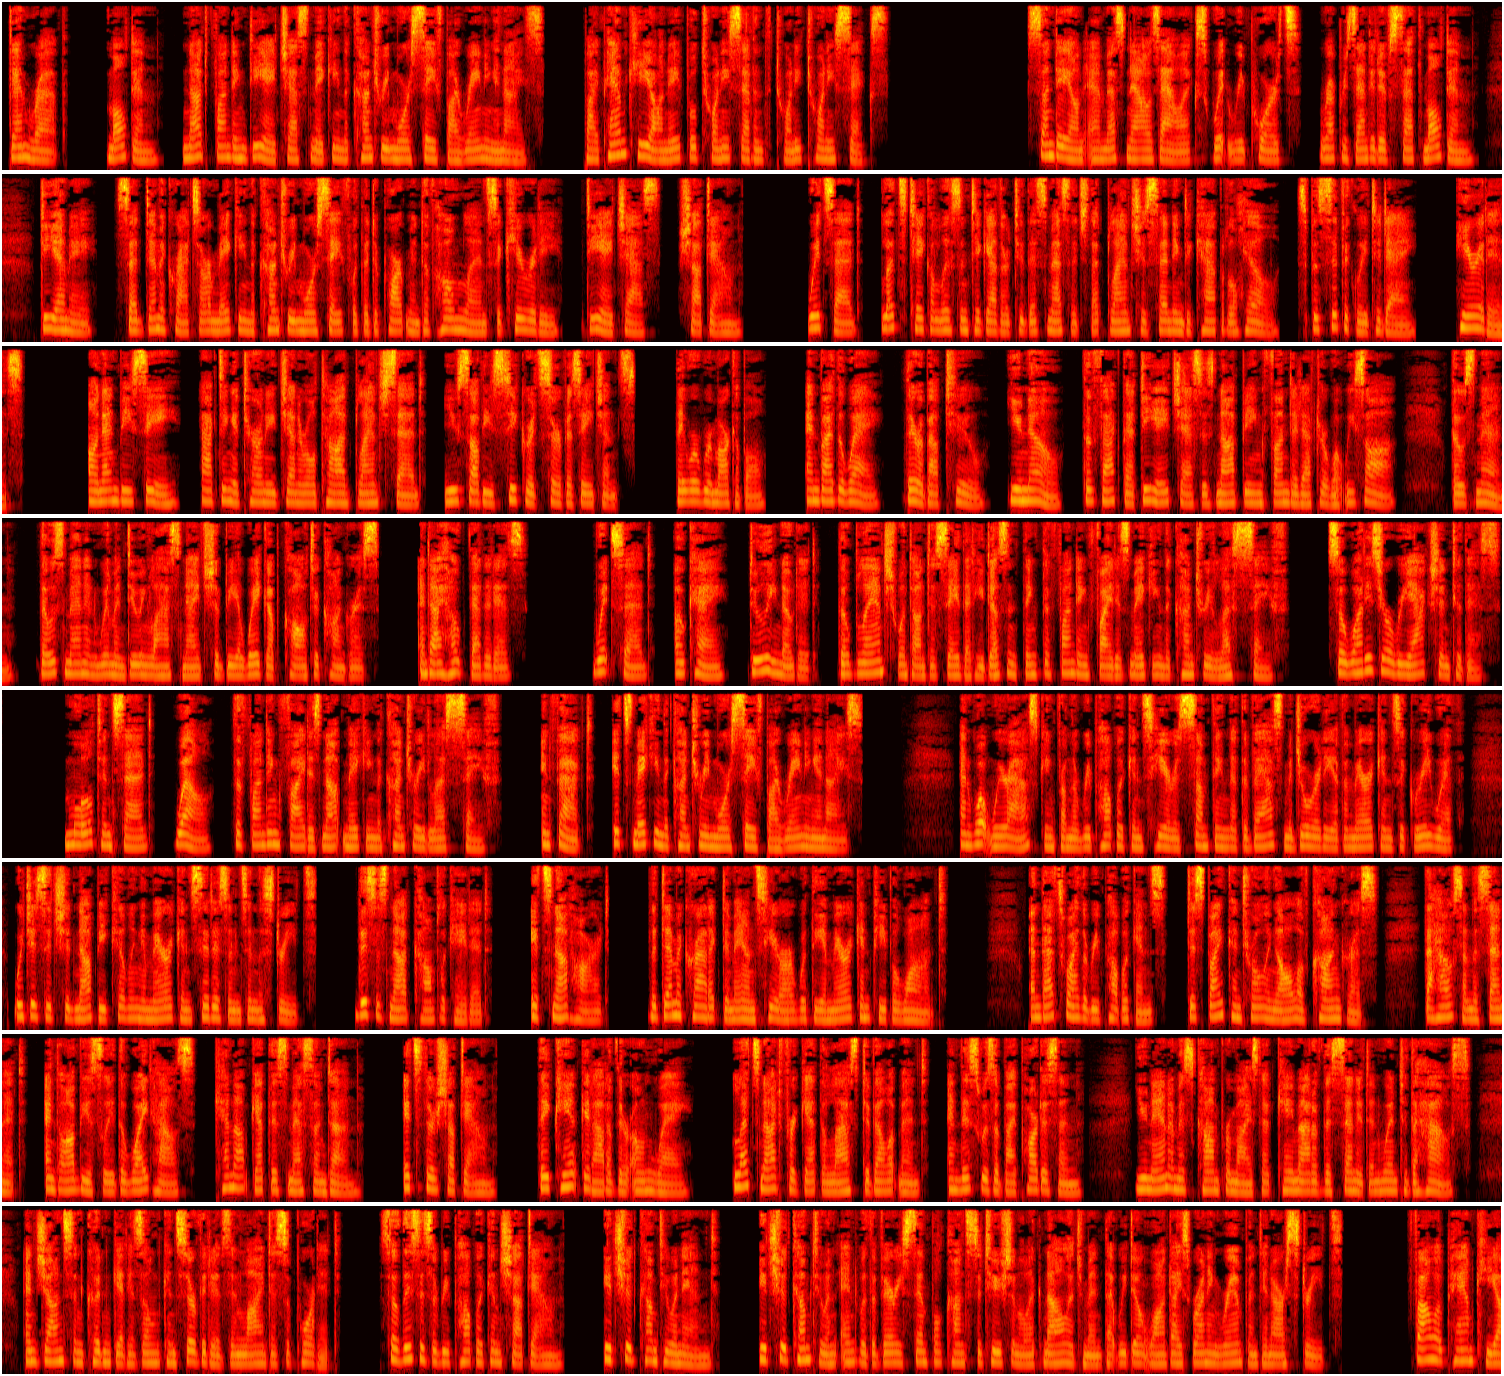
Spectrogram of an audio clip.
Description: Sunday on MS NOW’s “Alex Witt Reports,” Rep. Seth Moulton (D-MA) said Democrats are making the country “more safe” with the Department of Homeland Security (DHS) shutdown.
